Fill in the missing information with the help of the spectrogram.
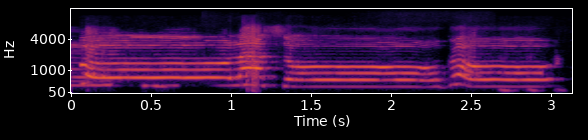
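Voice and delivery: drawn-out, sung goal cry; goal call. Pretend. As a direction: hold the vowel like a commentator.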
